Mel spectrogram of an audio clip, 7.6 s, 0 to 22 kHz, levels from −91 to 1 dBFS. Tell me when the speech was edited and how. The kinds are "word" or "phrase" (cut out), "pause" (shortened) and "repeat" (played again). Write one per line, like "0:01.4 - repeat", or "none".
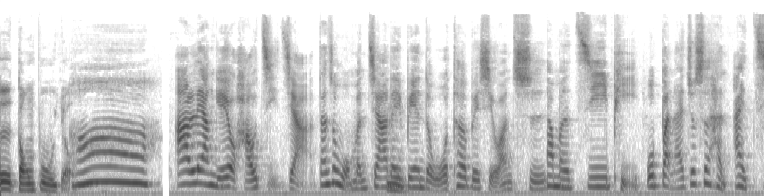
0:01.6 - pause
0:06.4 - word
